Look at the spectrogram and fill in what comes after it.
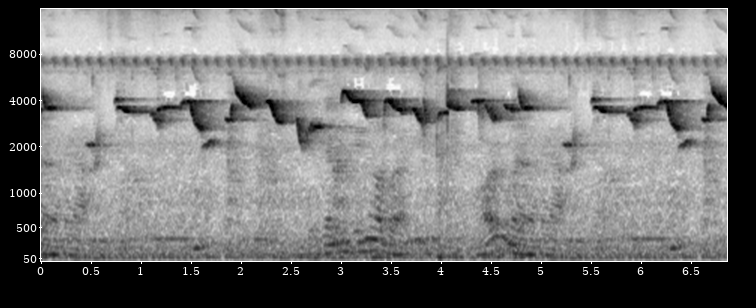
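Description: Birds chirping: quick runs of high whistled notes, each sliding downward, repeating in the same pattern every few seconds over a faint steady high trill.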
